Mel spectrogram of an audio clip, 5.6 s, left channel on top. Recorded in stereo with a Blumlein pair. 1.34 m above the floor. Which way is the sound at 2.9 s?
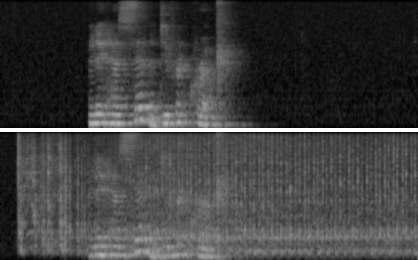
20° right.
